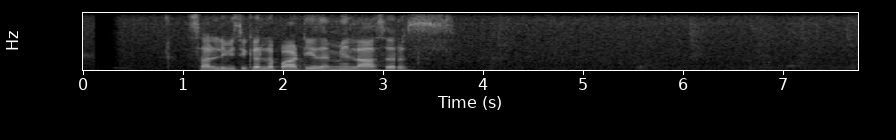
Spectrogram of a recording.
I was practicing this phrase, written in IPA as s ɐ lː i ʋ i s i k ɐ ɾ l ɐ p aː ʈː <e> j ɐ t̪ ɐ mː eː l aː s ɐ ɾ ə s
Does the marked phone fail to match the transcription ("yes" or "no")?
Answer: yes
